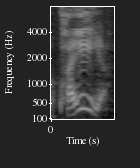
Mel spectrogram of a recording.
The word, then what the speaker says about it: paella: now it's called a paya the AE ll a double a's and spanish are pronounced as a y so we have an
